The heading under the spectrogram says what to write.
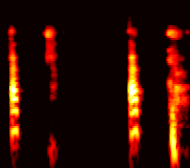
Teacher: Jadi untuk huruf ta ini nafasnya ngalir, suaranya tertahan ya. Aliran nafasnya mengalir, kemudian aliran suaranya tertahan. Ya, maka ketika kita sukun, ya kita sukun, maka huruf ta ini tertahan dulu, suaranya tertahan dulu ya, baru kemudian ngalir nafasnya.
